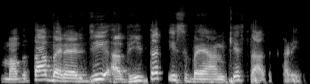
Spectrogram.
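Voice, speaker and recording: A man's voice: on the high side, sing-song, unhurried, darkish tone, no room sound. A man giving live political analysis as a guest journalist, heard over dull, band-limited audio.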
